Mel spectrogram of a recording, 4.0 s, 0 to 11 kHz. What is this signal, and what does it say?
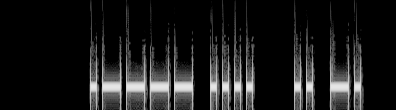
Morse code, heard as a keyed tone, about 19 wpm, 700 Hz. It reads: 1H IN
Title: Winter Field Day Exchanges 20wpm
